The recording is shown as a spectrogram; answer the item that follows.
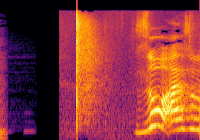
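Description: Dead silence, then a single sharp click a little under a second in that dies away quickly. A woman starts speaking about half a second later.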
